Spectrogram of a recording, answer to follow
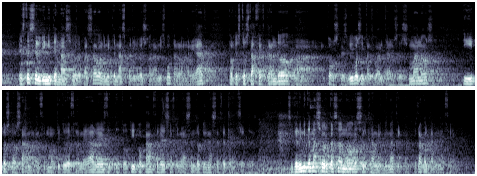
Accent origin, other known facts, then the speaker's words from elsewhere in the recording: Catalonia, Spain; como vengo de Cataluña y hemos tenido una sequía impresionante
